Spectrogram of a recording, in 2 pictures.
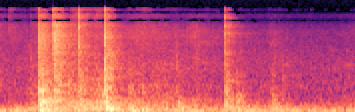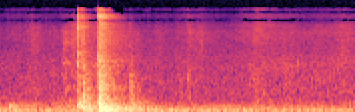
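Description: Rear cargo door of a Mercedes-Benz Sprinter van being handled on its hinges: a few sharp metallic clunks and clicks in the first two seconds, then the loudest clunk about four and a half seconds in.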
